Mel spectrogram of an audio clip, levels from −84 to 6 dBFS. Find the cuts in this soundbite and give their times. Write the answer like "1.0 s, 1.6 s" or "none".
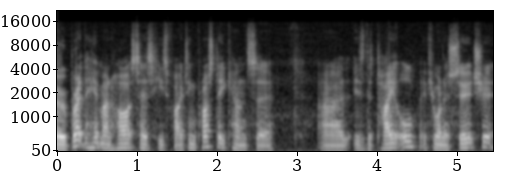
none

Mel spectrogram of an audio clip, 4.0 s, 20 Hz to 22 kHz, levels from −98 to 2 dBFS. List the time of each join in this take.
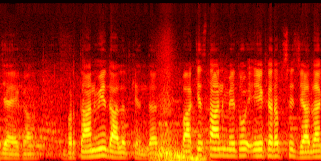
2.1 s

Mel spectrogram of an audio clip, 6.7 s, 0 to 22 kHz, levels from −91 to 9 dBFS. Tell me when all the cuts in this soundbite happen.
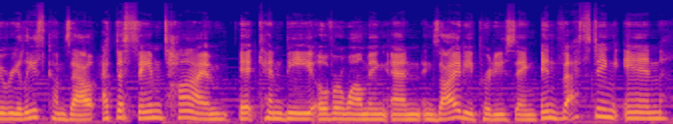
1.0 s, 5.3 s

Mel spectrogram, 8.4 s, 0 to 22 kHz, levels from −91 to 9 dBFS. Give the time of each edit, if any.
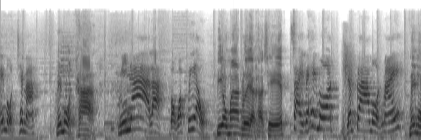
none

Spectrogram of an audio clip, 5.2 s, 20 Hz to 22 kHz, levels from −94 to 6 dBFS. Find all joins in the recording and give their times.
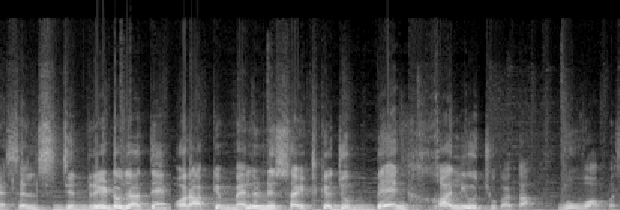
none

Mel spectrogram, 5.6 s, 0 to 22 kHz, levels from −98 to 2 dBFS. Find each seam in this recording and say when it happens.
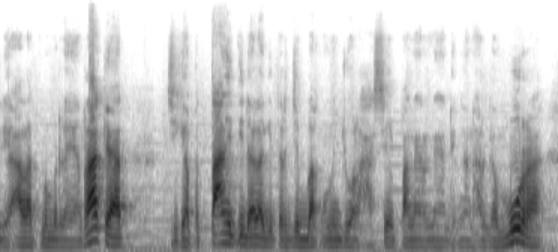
none

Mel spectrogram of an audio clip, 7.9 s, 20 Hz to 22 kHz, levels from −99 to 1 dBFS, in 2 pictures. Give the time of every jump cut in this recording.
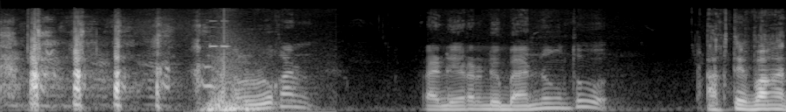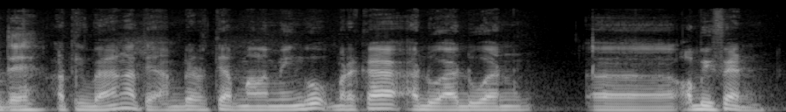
1.1 s

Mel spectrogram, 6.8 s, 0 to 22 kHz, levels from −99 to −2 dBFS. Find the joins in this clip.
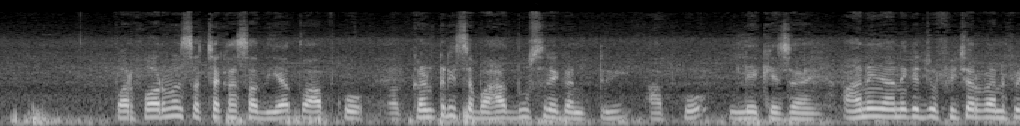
2.6 s, 5.6 s

